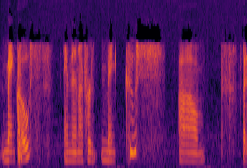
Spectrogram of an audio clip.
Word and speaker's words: Mancos: The pronunciation that I have learned in the 5 years that I've lived here is Mancos, a U sound.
